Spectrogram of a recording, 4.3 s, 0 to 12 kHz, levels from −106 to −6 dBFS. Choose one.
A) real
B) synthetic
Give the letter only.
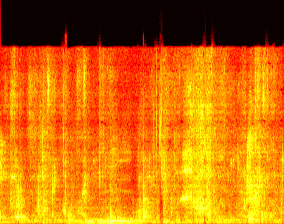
B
